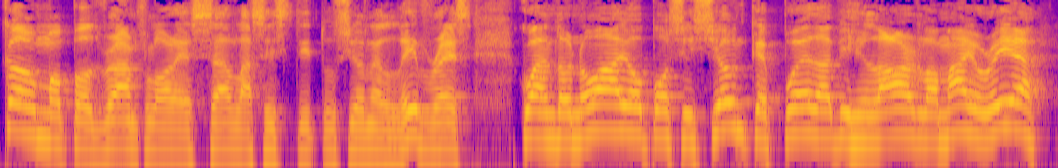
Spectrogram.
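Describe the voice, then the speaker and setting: Periodista norteamericano, pausado y formal. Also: male voice, high voice. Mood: respectful, probing. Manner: formal, respectful. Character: polite, probing North American male newspaper correspondent. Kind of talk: historical radio drama acting.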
